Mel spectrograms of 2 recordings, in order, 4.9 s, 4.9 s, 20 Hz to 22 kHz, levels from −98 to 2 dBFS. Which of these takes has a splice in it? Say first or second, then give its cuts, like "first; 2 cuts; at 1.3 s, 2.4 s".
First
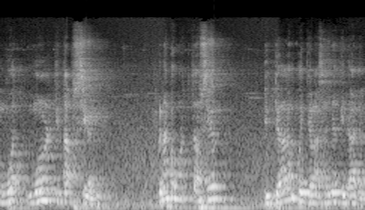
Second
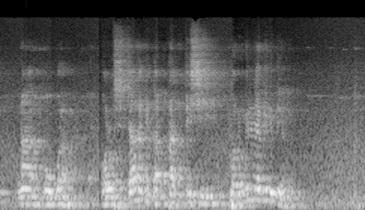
second; 1 cut; at 1.2 s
